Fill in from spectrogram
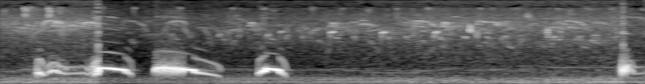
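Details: Calling spotted dove (tekukur), nekan nguku style for luring wild doves; a single cooing phrase of a quick note and three mellow, slightly descending coos, then quiet hum and one short clipped note at the end.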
